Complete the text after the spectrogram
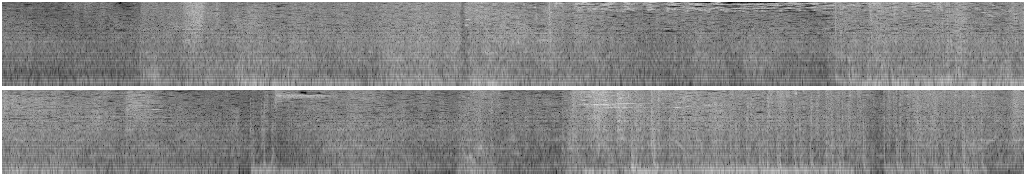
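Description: Explosions boom heavily.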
